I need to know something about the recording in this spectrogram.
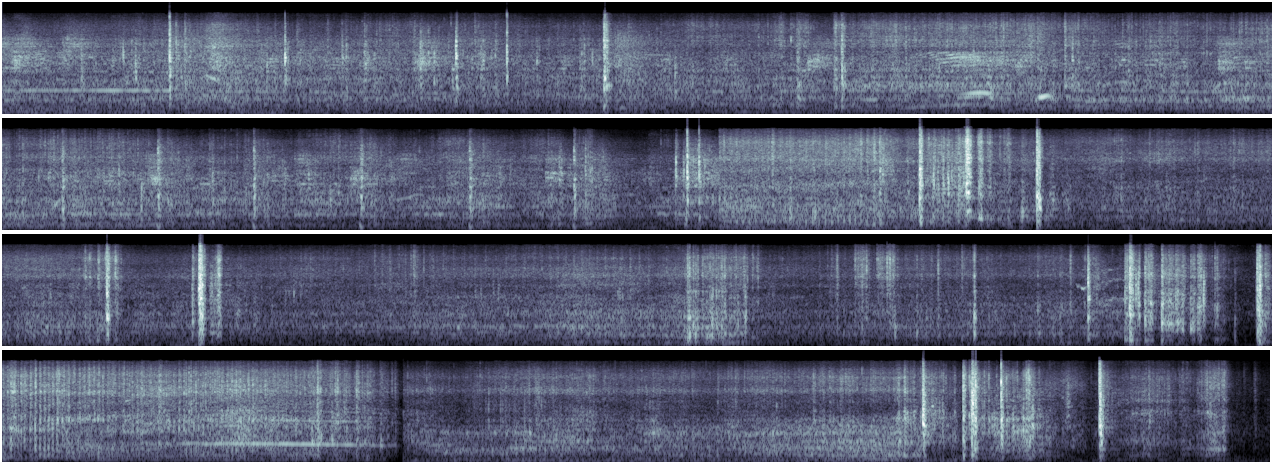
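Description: A skateboard grinds and scrapes along a concrete ledge.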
